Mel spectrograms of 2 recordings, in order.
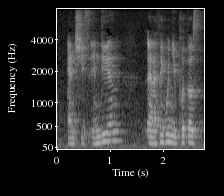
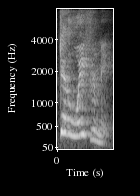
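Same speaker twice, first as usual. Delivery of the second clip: sudden loud yell, higher; angry yell; 13 semitones higher, 10 dB louder than usual. Retold or imitated. Kevin turning on the heckler, loud angry yell. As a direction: snap it out like a cornered teen. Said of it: "and goes".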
